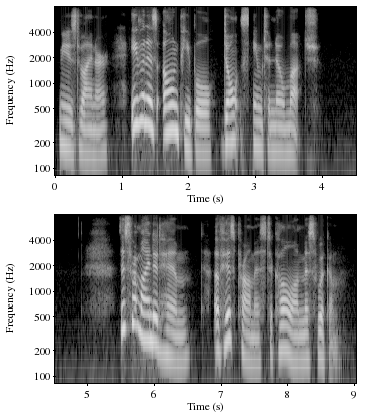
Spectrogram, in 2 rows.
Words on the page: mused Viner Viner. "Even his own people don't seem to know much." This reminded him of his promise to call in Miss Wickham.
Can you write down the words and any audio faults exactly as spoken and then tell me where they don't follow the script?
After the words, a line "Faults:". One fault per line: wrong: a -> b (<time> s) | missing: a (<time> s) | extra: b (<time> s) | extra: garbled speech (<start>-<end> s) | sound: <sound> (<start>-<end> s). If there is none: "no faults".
mused Viner. "Even his own people don't seem to know much." This reminded him of his promise to call on Miss Wickham.
Faults:
missing: Viner (0.8 s)
sound: dropout (2.9-3.0 s)
wrong: in -> on (8.1 s)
